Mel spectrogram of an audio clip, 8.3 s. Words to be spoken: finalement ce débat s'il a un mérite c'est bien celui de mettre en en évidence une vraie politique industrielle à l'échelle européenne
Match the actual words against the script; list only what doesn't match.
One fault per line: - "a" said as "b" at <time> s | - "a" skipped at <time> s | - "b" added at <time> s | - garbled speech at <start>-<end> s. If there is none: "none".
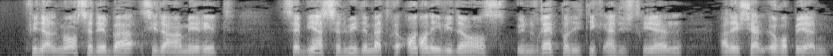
none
